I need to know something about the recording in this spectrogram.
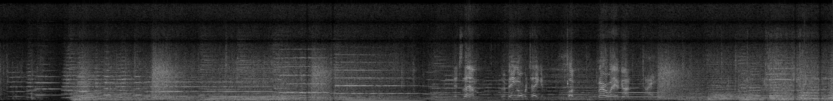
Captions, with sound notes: (dramatic music) (guns firing) - It's them. They're being overtaken. - Hook, clear away a gun. - Aye. (guns firing) (dramatic music)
